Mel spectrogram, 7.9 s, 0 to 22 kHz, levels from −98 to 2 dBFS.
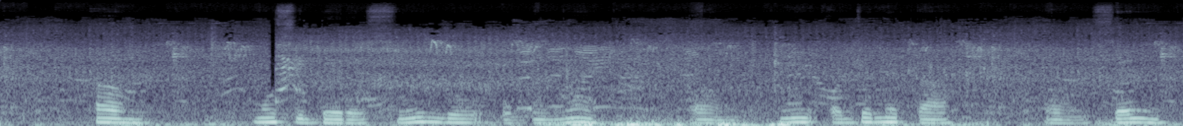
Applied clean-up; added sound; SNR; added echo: none; Wind; 2 dB; none.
